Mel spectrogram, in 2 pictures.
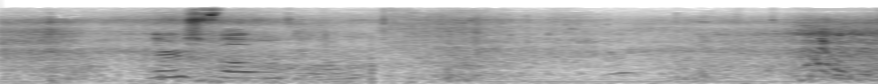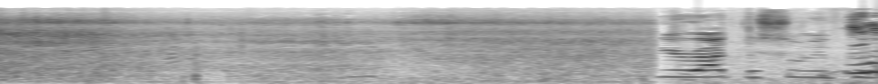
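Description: Small waves lap gently on a shore.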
